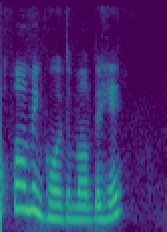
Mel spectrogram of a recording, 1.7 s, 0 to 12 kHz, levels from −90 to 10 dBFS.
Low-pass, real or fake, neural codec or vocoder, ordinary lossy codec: 10.8 kHz; fake; codec, 24 kHz, 1 kbps, SNAC; AAC, 48 kbps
